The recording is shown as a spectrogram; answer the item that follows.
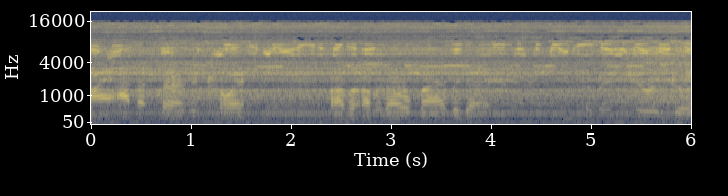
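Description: An amateur radio operator's voice on the 40-metre band, received by a homebuilt regenerative receiver and heard through its speaker with steady band hiss behind it.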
